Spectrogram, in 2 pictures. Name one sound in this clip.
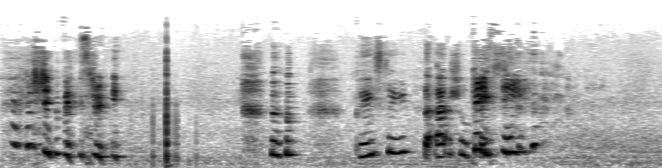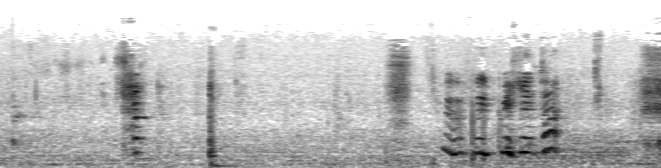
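Another young woman laughs loudly close by.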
